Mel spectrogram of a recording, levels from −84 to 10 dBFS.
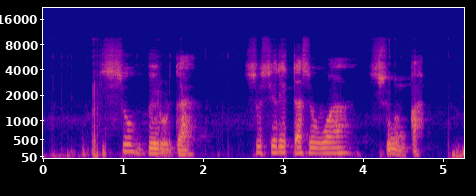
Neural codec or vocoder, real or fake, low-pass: codec, 32 kHz, 1.9 kbps, SNAC; fake; 9.9 kHz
